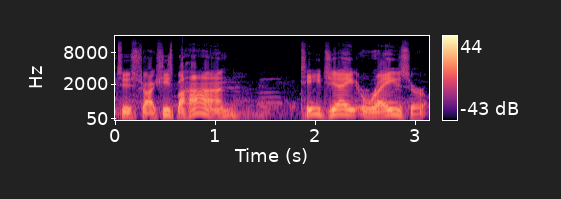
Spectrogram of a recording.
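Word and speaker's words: Rasar: strikes she's behind TJ Razer r a s a r pronounced like the utensil you used to shave your whiskers in the morning that's ball low and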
